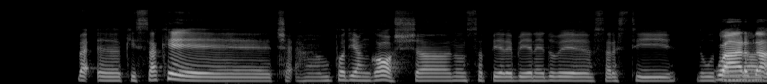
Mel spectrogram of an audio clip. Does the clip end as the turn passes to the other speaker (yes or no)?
yes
